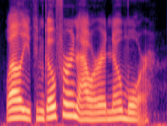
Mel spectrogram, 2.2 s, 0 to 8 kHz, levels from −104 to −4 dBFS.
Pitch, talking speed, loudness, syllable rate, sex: 195 Hz, 270 wpm, -17 LUFS, 5.0 syllables/s, female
